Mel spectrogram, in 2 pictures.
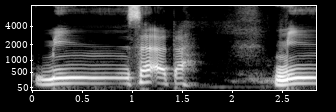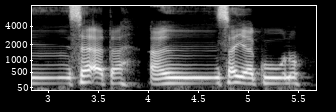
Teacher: Sin тамгасыга келсек, sin харфы ичке болгондуктан ихфа да ичке болот.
